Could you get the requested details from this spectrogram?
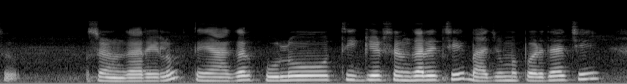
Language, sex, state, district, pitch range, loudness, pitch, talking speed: Gujarati, female, Gujarat, Gandhinagar, 175-205 Hz, -16 LUFS, 195 Hz, 95 wpm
